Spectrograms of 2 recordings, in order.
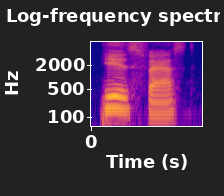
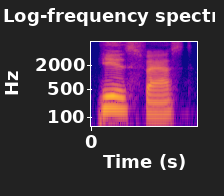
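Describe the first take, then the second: First: The pronoun and verb are said as separate words. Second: The pronoun and verb are said as separate words.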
